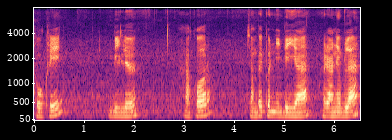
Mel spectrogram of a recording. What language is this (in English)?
Bodo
